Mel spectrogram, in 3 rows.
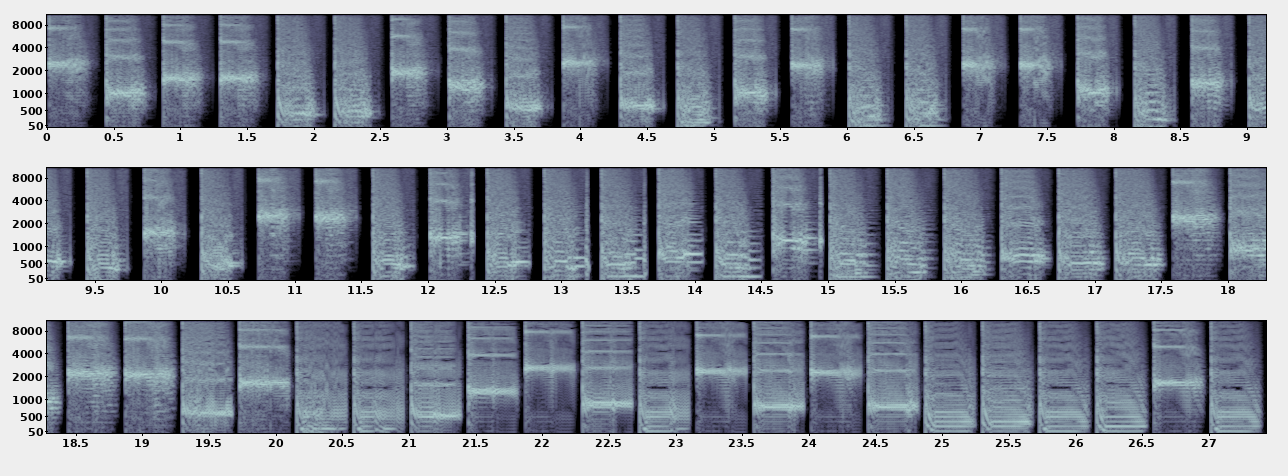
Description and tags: Kick 65 - 128. These 64 kicks are created with the help of the granulizer in FL Studio, automation of several parameters and randomized filter cutoff. The result was processed with the FL Blood distortion. Note that these kicks only comes from ONE sample. The automation does the rest. I uploaded them in bundles to minimize the stress for me to write down a good description.
bassdrum, crazy, distortion, filter, hardcore, hardstyle, mad, raw, resonance, timestretch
